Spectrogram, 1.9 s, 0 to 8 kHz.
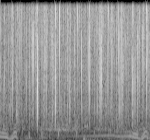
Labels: {"label": "biophony, cascading saw", "recorder": "SoundTrap 600 or HydroMoth"}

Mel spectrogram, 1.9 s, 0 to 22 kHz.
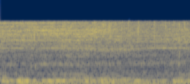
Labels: {"label": "anthrophony, boat engine", "recorder": "SoundTrap 500"}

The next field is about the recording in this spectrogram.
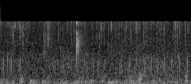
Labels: {"label": "biophony, rattle", "recorder": "SoundTrap 500"}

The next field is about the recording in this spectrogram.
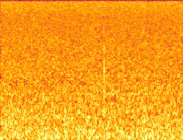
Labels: {"label": "ambient", "recorder": "HydroMoth"}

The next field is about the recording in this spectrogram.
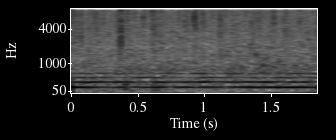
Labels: {"label": "biophony, midshipman", "recorder": "SoundTrap 500"}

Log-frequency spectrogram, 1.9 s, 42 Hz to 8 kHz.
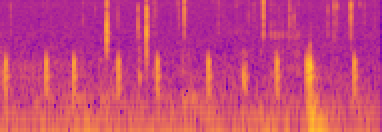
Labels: {"label": "biophony, knock croak", "recorder": "SoundTrap 300"}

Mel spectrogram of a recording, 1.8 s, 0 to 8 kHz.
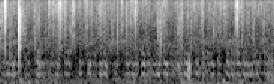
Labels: {"label": "anthrophony, mechanical", "recorder": "SoundTrap 300"}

